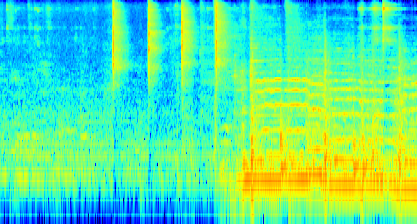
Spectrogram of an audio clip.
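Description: Four sharp percussive clicks about half a second apart, a count-in, then a live band comes in just past halfway with sustained violin and keyboard notes over low notes.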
